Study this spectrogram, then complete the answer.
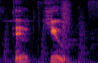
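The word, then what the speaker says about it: ThinQ: literally the alphabet Q it's not even th it's thin Q so it's basically the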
